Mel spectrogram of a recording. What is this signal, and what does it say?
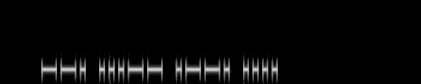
Morse code, heard as a keyed tone, about 25 wpm, 700 Hz. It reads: G3PH
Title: DXCC-100 Call Signs - 4 Characters - 25wpm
